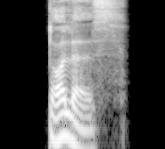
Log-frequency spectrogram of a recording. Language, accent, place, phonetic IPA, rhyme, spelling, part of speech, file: German, Germany, Berlin, [ˈdɔləs], -ɔləs, dolles, adjective, De-dolles.ogg
- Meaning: strong/mixed nominative/accusative neuter singular of doll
